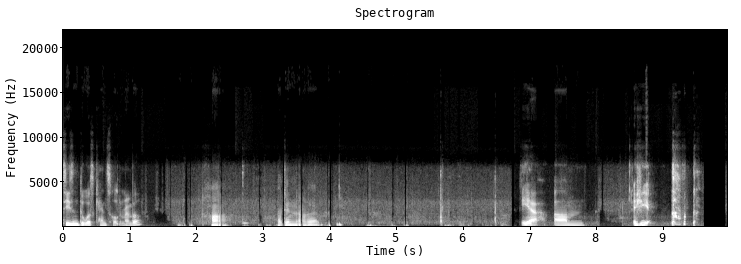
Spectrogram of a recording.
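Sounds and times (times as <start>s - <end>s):
speech: 0.0s - 4.2s, 6.9s - 7.9s, 8.6s - 8.9s
person coughing after choking on water: 9.1s - 9.6s.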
